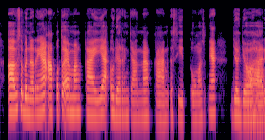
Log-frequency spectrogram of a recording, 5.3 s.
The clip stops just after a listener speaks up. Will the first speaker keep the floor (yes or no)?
yes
